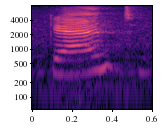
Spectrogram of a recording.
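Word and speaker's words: can't: वी कैन नॉट का contraction कांट का भी यूज़ कर सकते हो। कैंट या कांट दोनों इसकी प्रोनाउंसिएशन होती है।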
